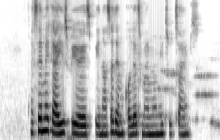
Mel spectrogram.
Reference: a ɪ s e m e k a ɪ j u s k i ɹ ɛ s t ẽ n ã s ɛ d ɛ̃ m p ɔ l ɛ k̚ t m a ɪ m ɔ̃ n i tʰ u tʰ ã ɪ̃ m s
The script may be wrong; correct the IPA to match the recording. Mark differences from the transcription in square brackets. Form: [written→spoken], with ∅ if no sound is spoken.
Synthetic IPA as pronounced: a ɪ s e m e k a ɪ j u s [k→p] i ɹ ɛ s [t→p] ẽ n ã s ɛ d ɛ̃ m [p→k] ɔ l ɛ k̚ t m a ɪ m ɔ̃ n i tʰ u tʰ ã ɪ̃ m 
